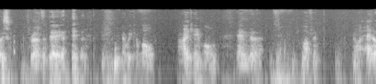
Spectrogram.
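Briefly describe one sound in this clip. A middle-aged man speaks calmly and cheerfully into a clip-on microphone.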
